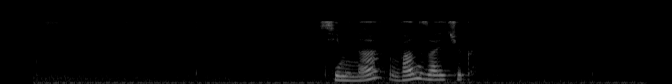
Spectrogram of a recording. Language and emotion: Russian, neutral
